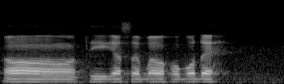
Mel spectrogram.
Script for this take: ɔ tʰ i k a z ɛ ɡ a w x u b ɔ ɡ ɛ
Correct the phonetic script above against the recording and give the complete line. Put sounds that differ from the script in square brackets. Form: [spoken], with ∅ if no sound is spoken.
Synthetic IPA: ɔ tʰ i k a [s] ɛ [b] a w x [ɔ] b ɔ [d] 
